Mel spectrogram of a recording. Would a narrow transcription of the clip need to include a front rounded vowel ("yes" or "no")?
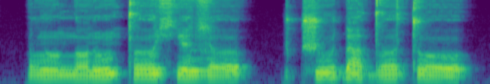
no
